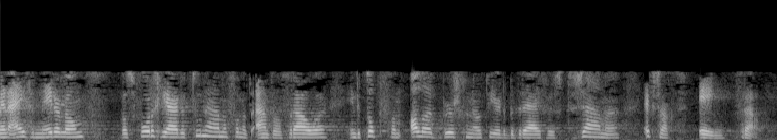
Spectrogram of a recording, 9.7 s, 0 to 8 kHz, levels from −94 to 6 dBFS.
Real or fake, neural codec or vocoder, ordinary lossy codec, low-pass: real; none; AAC, 16 kbps; 7.2 kHz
